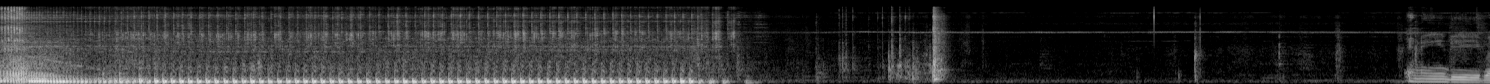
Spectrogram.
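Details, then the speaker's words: Honda Karisma 125 single-cylinder, just rebuilt with the bore returned to standard after a failed 150 oversize, first start: even idle thump with a light regular top-end clatter. Valve tappet tick, clearance still slightly loose, to be tightened. "bagian batu klep masih agak kendor sedikit nanti kita akan Kencangkan"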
